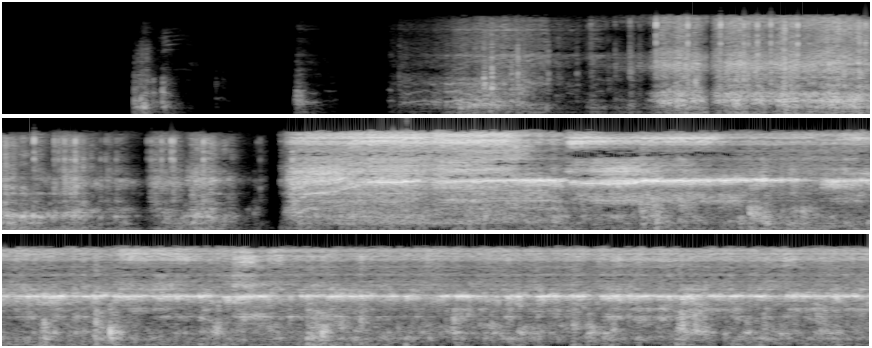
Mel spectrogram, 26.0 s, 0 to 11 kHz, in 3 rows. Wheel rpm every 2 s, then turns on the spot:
0, 0, 0, 10, 20, 40, 200, 220, 230, 230, 230, 230, 230.
6-10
